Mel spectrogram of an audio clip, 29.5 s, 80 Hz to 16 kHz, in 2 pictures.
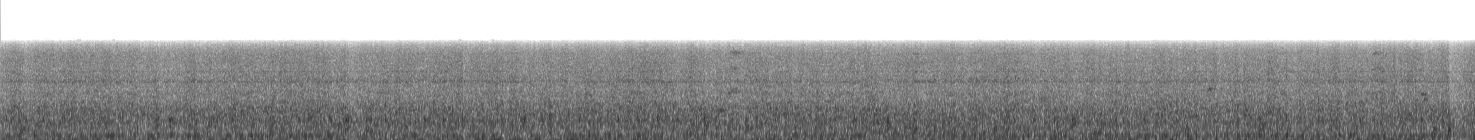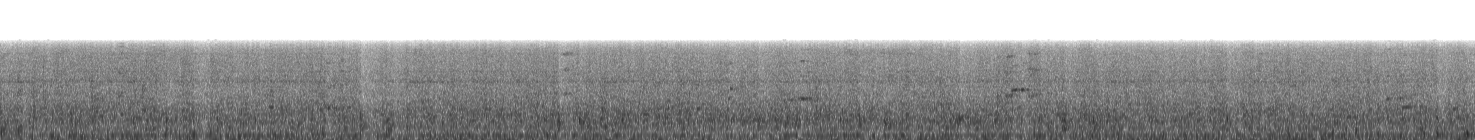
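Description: Cabin of an Iyo Railway 800 series electric train (ex-Keio 2010 series) running at speed: a steady rumble of wheels and running gear on the track, with a few faint clicks from the wheels crossing rail joints around the middle.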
